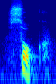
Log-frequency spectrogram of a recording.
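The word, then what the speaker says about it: сок: Sok, sok. Be careful, please. The first sound is s, not k, according to rule of pronunciation in English language, for example, right? It's s, sok, sok.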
